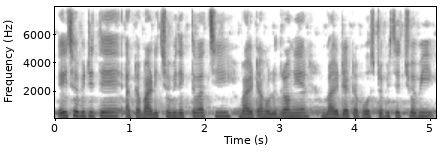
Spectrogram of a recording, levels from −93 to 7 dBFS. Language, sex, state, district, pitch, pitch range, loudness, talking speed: Bengali, female, West Bengal, Paschim Medinipur, 230 Hz, 210-240 Hz, -26 LUFS, 190 wpm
